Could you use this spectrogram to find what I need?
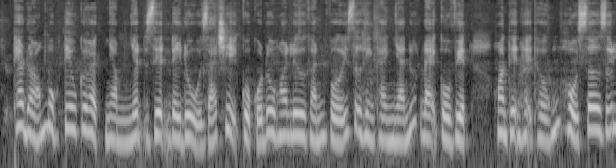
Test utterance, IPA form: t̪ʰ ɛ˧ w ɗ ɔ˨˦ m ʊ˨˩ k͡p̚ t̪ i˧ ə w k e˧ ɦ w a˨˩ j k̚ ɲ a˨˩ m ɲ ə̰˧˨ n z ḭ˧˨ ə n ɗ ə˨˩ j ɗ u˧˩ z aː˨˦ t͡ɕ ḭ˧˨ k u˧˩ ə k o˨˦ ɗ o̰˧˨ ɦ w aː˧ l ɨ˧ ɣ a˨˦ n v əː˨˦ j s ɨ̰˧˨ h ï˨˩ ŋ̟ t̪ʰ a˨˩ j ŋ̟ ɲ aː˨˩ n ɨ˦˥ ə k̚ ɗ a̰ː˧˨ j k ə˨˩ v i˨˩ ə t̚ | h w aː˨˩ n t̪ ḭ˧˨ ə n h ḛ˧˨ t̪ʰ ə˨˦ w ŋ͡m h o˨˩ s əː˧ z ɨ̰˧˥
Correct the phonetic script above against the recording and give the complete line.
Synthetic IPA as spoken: t̪ʰ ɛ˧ w ɗ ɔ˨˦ m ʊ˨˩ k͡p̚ t̪ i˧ ə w k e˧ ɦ w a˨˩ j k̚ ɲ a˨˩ m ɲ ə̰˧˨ n z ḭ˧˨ ə n ɗ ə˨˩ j ɗ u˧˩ z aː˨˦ t͡ɕ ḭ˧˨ k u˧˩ ə k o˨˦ ɗ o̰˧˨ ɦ w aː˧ l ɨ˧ ɣ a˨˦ n v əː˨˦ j s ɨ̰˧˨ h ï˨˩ ŋ̟ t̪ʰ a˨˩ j ŋ̟ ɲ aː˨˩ n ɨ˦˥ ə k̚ ɗ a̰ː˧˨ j k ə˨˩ v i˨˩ ə t̚ | h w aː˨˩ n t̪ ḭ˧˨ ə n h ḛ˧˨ t̪ʰ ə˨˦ w ŋ͡m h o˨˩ s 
